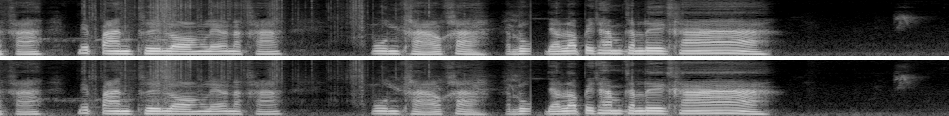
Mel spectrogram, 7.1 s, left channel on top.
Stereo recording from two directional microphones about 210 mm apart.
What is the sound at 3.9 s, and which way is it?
Speech, 5° left (ahead or behind).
